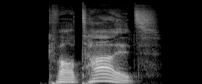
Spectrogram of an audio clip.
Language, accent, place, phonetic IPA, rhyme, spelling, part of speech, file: German, Germany, Berlin, [kvaʁˈtaːls], -aːls, Quartals, noun, De-Quartals.ogg
- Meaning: genitive singular of Quartal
